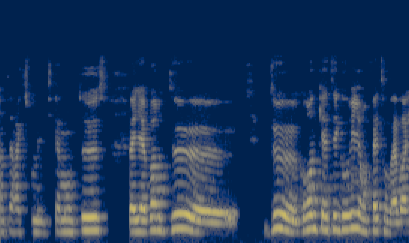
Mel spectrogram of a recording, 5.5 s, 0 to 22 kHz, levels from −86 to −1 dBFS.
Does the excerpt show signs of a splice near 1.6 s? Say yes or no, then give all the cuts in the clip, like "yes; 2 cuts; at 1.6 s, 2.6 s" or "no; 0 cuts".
yes; 1 cut; at 1.6 s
